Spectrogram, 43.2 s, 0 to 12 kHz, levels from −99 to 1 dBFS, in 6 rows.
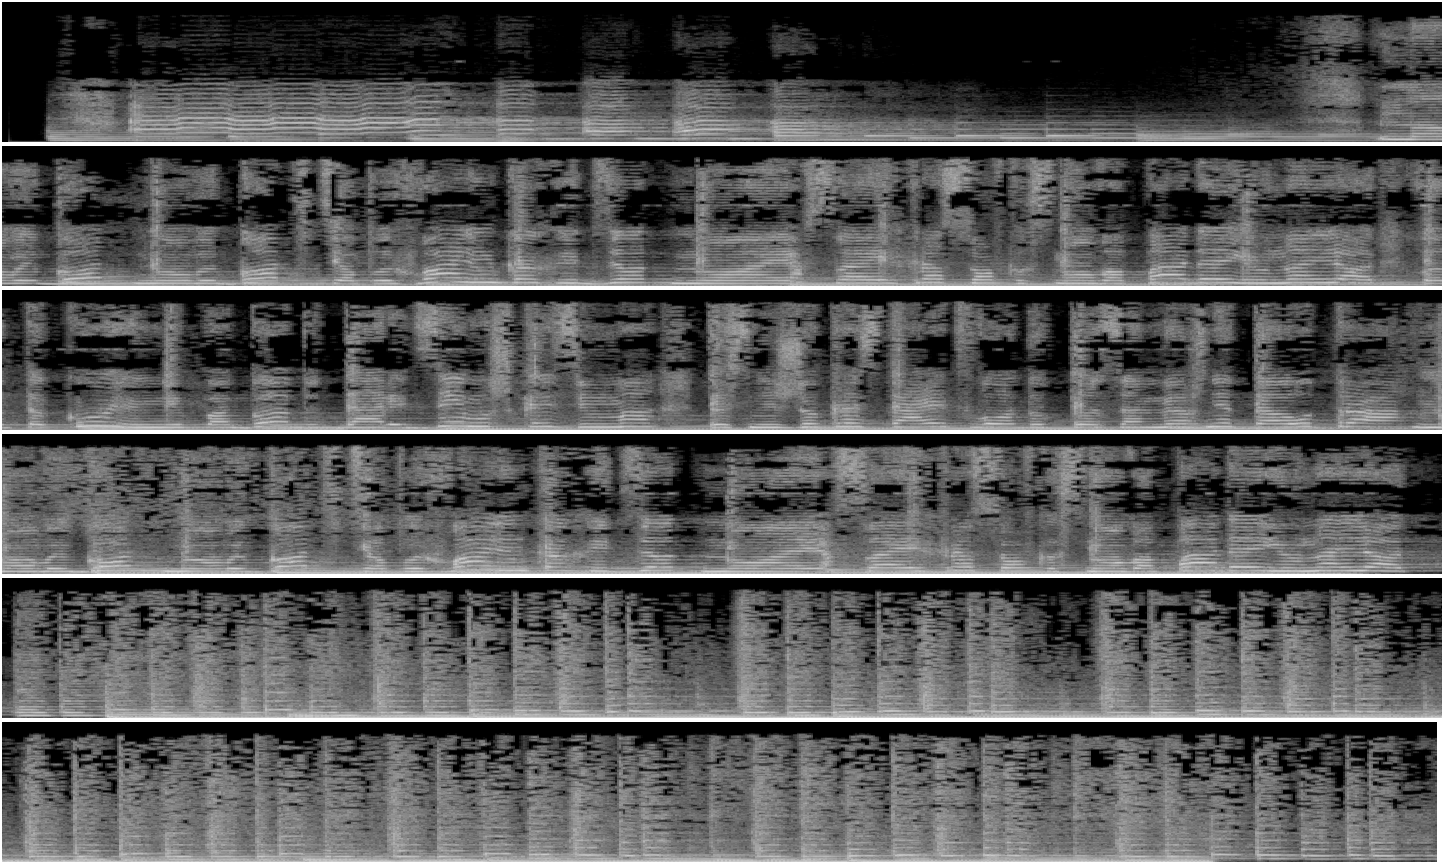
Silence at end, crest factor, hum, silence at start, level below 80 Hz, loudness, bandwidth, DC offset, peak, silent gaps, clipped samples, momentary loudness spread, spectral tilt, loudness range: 0 s; 14 dB; none; 0.2 s; -26 dBFS; -23 LUFS; 11.5 kHz; under 0.1%; -6 dBFS; none; under 0.1%; 7 LU; -4.5 dB/octave; 5 LU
